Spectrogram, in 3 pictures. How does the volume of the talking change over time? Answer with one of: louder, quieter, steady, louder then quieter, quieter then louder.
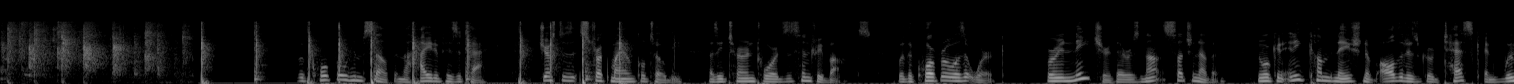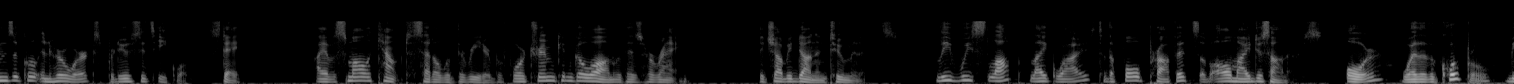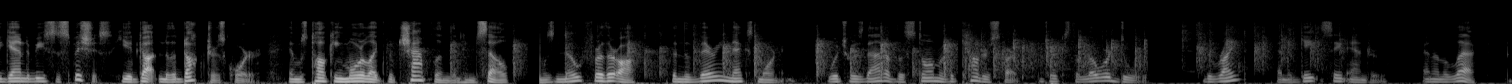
louder then quieter.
